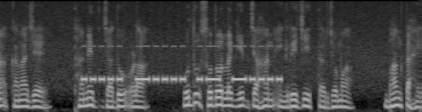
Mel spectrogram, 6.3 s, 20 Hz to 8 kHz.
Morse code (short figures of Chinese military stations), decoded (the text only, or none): 5616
